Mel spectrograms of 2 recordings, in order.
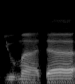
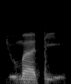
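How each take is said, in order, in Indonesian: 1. Nama itu berakhir dengan bunyi vokal 'ah'. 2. Nama itu berakhir dengan bunyi vokal 'ee'. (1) "tapi Jumada al-ula" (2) "bukan Jumadi"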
